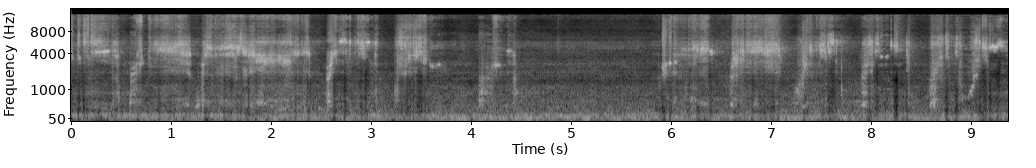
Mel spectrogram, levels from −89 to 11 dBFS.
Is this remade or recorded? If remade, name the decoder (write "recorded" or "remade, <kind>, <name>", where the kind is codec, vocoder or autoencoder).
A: remade, codec, SNAC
